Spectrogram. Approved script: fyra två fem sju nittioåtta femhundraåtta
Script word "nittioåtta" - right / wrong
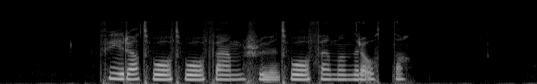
wrong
